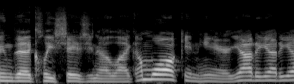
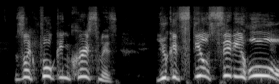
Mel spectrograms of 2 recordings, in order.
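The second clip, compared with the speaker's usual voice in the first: put-on very high-pitched, loud, strong Brooklyn kid accent; 12 semitones higher, 8 dB louder than usual. Talking about New York accents, quoting a scene from a movie; Die Hard with a Vengeance kid. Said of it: "very Brooklyn kid".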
